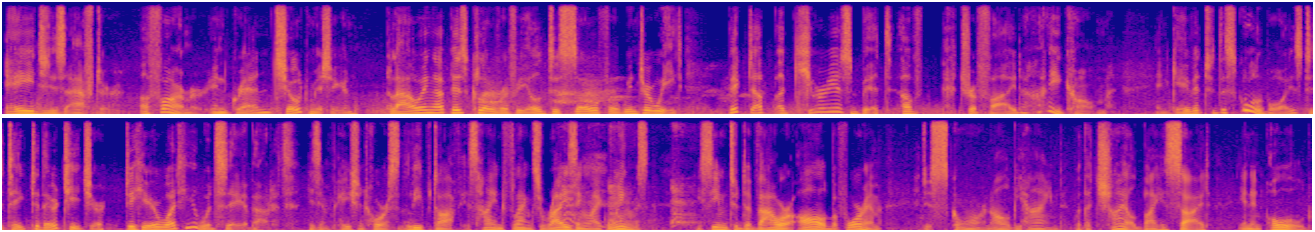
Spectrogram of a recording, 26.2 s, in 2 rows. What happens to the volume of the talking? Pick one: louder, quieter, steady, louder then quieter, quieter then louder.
steady.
